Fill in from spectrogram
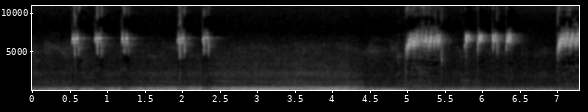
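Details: Blue-crowned hanging parrot calling to companions, giving scattered sharp, piercing high notes, then a denser run of longer shrill calls and quick chips in the second half, with a low rumbling hum fading out midway.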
